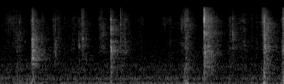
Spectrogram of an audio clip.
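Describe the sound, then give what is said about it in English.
Tarot cards knocked from a deck make a few soft, dry clicks and flicks, quiet and spaced unevenly across the moment, with no voices. “This is, this fell out. Wow. Yeah. I accidentally knocked the second card out.”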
